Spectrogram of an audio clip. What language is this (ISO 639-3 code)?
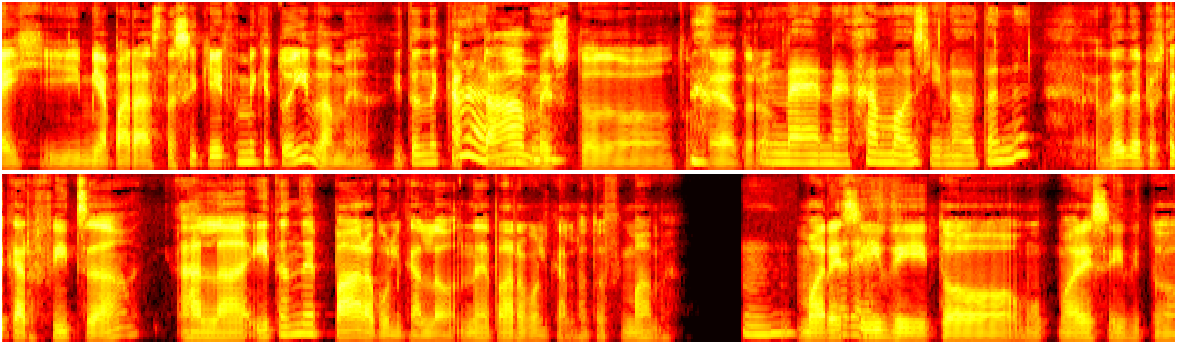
ell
